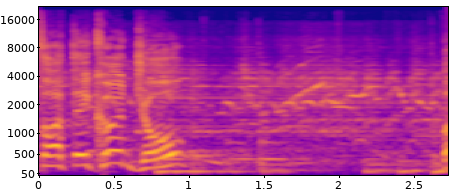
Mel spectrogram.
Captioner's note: birds squawking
